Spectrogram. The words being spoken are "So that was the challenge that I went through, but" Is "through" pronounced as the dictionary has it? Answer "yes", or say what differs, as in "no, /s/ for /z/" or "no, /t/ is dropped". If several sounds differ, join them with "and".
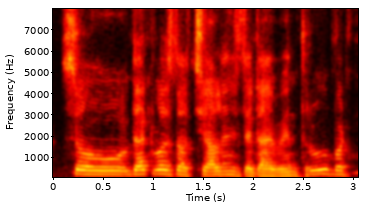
no, /t/ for /θ/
